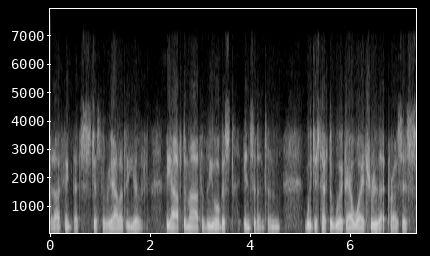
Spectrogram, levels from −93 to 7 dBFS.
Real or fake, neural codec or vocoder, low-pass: real; none; 7.2 kHz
